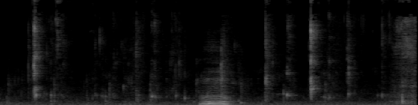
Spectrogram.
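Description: Close-miked eating sounds of a mukbang meal of steak and mashed potato: wet chewing and sharp mouth and fork clicks, with a short hummed 'mmm' about three seconds in.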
